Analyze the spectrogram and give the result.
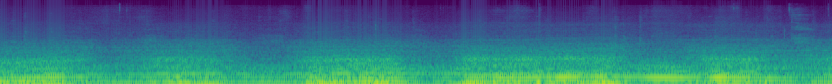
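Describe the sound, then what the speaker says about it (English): A heavy truck engine in the American Truck Simulator game rumbles low and close, surging in repeated waves as it accelerates through the gears, with no voices. "Throw it in the gear before hitting gas"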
